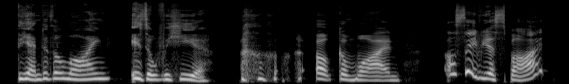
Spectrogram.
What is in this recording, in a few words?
New Yorker Friendly Understanding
